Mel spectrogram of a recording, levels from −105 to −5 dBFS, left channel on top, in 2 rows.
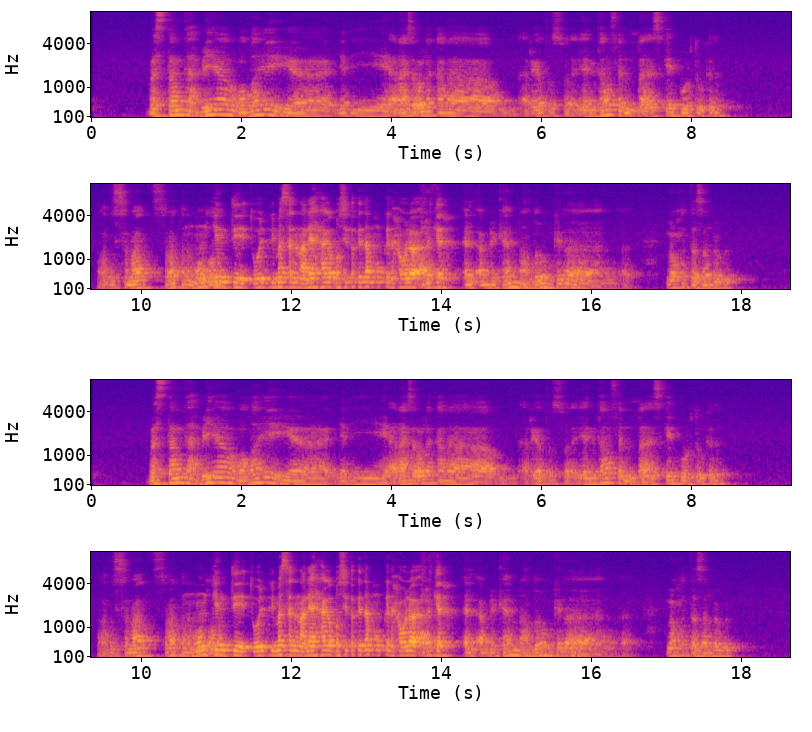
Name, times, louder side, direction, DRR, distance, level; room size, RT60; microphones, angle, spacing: voice 1, 0.8-8.4 9.4-11.1 13.7-13.9 14.3-16.5 17.0-17.8, left 1 dB, 20° left, -6 dB, 1.3 m, -32 dB
voice 2, 10.5-13.7, right 1 dB, 15° right, 2 dB, 0.6 m, -27 dB
6.5 x 2.4 x 2.5 m, 0.64 s
head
